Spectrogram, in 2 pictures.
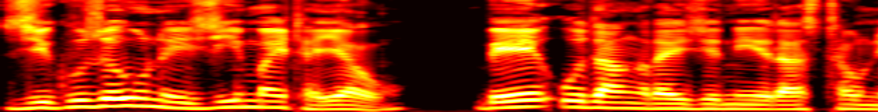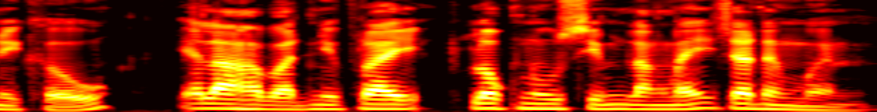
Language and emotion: Bodo, neutral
